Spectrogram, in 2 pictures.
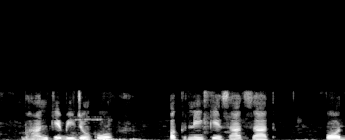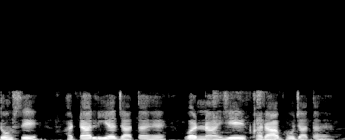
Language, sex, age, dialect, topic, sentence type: Hindi, female, 25-30, Marwari Dhudhari, agriculture, statement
